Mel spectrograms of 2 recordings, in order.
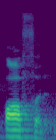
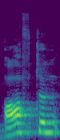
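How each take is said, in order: First: The T in the middle is silent. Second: The T in the middle is pronounced. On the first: "the more common pronunciation is with the T silent" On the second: "strictly speaking, often is not wrong"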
